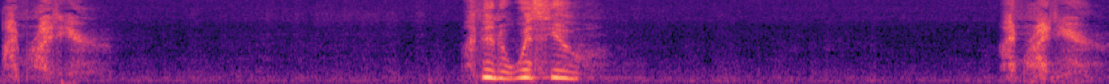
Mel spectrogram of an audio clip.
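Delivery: tender, hushed reassurance, partly whispered; lightly voiced Jesus, soft and reassuring; gentle voice of Jesus. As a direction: comfort someone close by in a soft voice. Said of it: "and he says".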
